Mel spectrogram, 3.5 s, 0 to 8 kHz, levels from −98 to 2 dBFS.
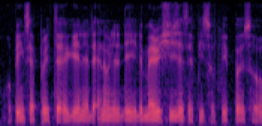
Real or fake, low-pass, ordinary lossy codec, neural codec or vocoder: real; 7.2 kHz; none; none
